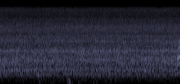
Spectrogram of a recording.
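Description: A hair dryer dries paint on a clipboard with a steady, close, continuous blowing roar that holds level throughout, with no talking.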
